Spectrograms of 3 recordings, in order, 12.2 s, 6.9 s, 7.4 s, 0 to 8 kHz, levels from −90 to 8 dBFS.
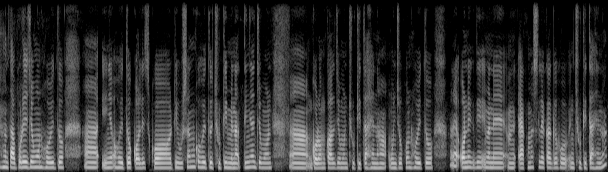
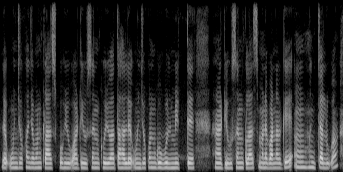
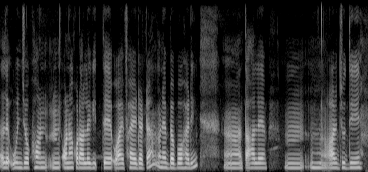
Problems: background sounds at intervals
